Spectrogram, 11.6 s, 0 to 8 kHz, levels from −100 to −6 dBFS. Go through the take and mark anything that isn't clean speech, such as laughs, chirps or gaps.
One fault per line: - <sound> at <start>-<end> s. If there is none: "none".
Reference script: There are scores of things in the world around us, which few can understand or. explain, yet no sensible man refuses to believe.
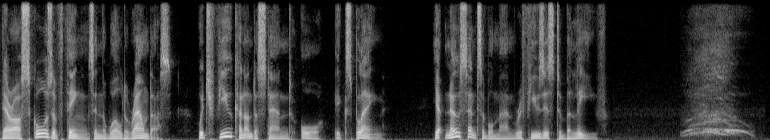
- breath at 10.2-11.3 s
